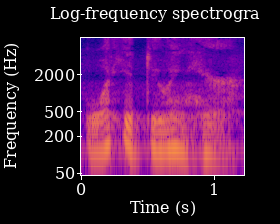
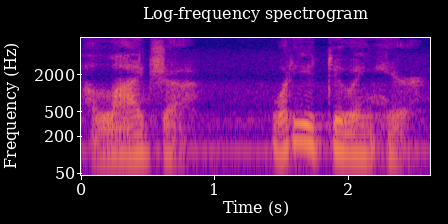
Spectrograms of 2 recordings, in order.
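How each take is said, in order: First: Much softer, tender and hushed; soft tender question; gentle, soft voice. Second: Much softer, a hushed gentle call; the still small voice, softly. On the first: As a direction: ask it as quietly as a comforting God. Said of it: "in a gentle, soft voice". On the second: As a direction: speak it like a gentle whisper of God. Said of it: "A soft and gentle voice said". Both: Acted.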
